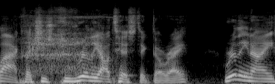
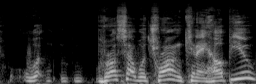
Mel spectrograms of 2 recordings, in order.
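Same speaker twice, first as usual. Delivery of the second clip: mock-panicked manager-style voice; 4 semitones higher than usual. Retelling a store incident, the speaker quotes the manager, imitating a panicked manager. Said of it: "The manager's walking up all panicked and goes".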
